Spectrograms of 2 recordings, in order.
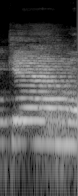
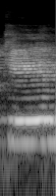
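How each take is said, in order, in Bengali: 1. স্বরটি খোলা ae ধ্বনি। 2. স্বরটি বদ্ধ e ধ্বনি। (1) "উচ্চারণে কিন্তু বলি কেন" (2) "আমি লিখছি কেন"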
